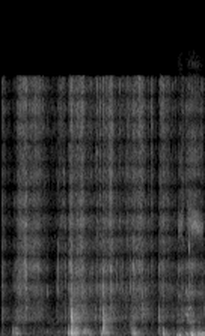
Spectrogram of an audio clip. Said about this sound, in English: This is a lot of rustling on this bit.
